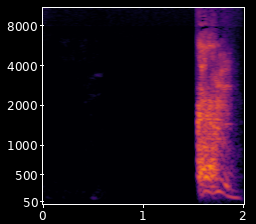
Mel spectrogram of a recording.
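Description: A man clearing his throat once, near the end, after about a second and a half of silence.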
